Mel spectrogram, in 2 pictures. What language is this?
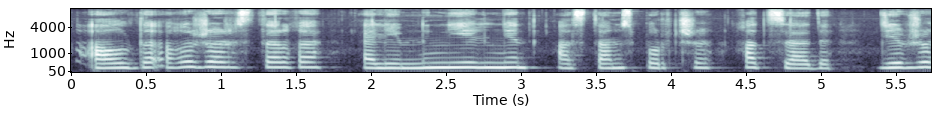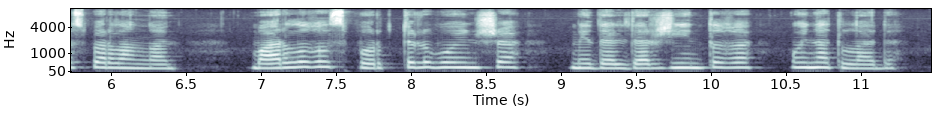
Kazakh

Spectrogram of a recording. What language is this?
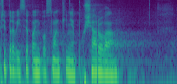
Czech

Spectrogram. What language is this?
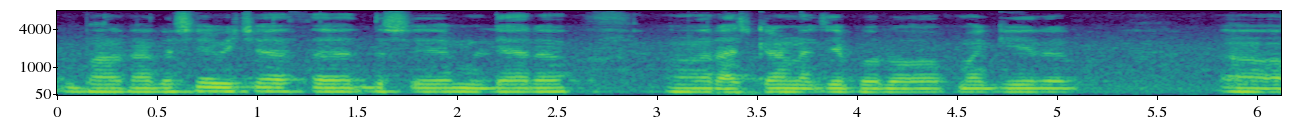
Konkani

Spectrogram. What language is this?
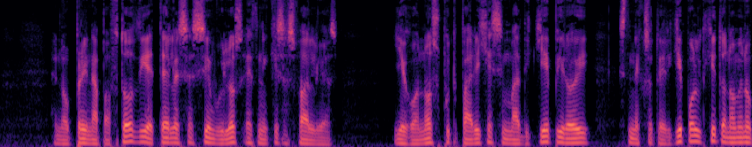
Greek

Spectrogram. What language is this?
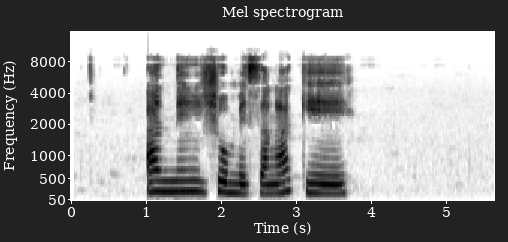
Ngiemboon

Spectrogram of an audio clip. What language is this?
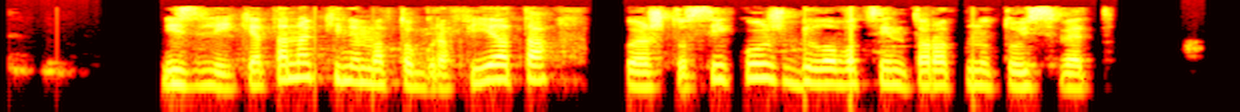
Macedonian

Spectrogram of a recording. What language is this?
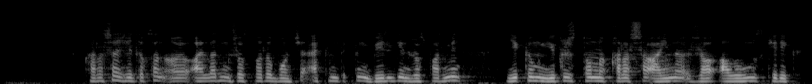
Kazakh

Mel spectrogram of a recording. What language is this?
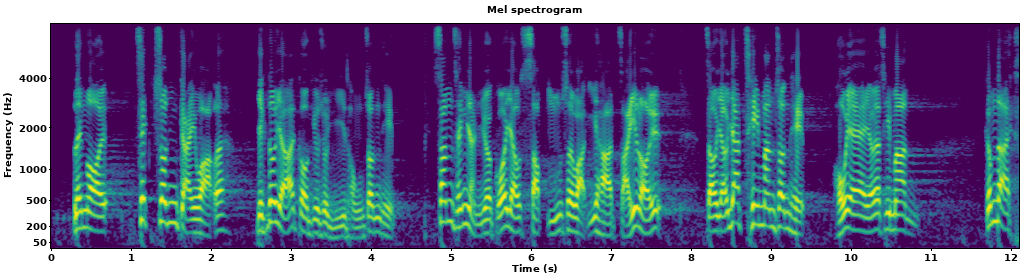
Cantonese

